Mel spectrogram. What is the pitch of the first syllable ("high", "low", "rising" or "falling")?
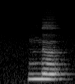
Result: high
